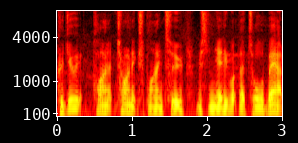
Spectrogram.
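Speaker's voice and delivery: ordinary talk, nothing marked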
